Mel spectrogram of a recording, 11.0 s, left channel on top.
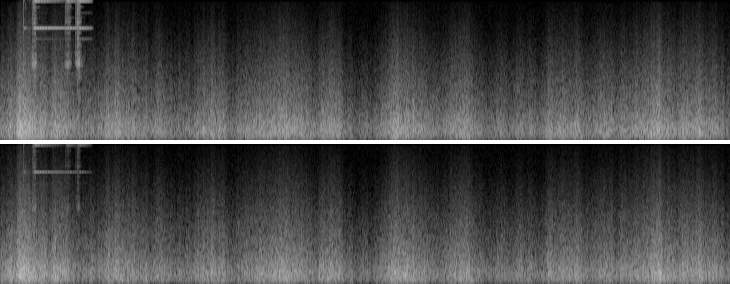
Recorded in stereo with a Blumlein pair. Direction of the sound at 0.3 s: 60° left.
